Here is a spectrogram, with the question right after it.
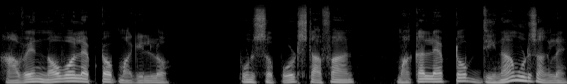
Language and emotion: Goan Konkani, sad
